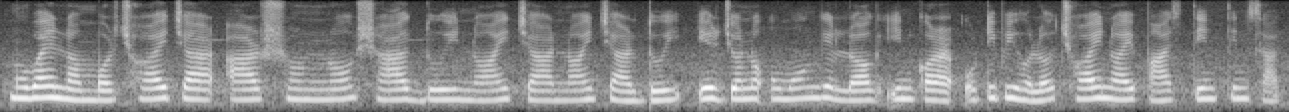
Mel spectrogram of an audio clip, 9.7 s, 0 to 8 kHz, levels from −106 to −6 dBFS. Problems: constant background noise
